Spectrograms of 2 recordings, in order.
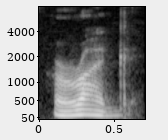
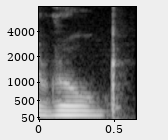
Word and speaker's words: rug: A rug. سألونها لتكون واضحة. Rug هي السجادة. Rug. لاحظوا النطق ليست روج أو ريوج إنما rug.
